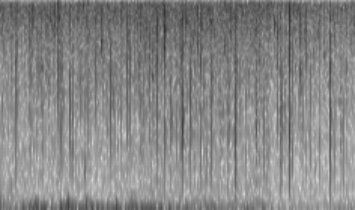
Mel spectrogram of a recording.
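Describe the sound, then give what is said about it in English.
Steady rain moving up from the south, a dense patter of drops with scattered sharper taps and a low rumbling wash underneath, continuous throughout with no voices. “Certainly hope this rain continues. It's moving up from the south.”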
